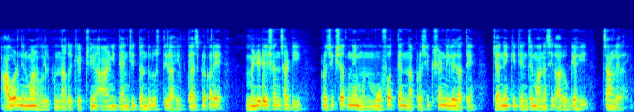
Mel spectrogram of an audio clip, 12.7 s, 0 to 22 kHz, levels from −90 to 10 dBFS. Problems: none marked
